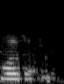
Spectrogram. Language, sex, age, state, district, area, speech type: Marathi, female, 18-30, Maharashtra, Mumbai Suburban, urban, conversation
